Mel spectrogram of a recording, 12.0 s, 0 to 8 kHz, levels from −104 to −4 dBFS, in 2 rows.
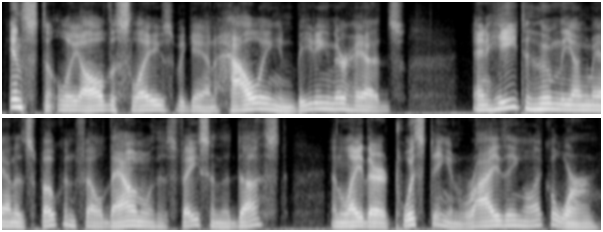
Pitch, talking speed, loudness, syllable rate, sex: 125 Hz, 180 wpm, -21 LUFS, 4.3 syllables/s, male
